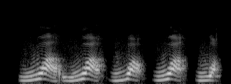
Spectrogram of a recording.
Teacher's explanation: ब का केवल ओष्ठ होता है, व का स्थान होता है दंत और ओष्ठ, तो दंत्योष्ठ।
